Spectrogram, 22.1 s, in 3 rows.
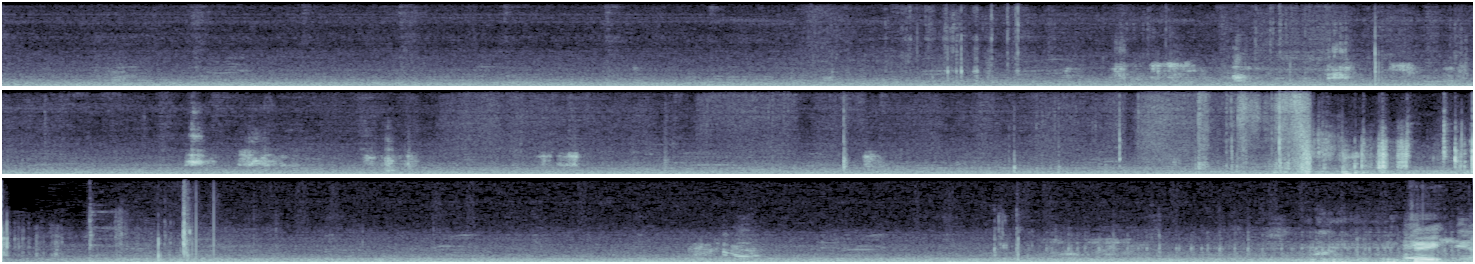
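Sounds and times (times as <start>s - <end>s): steady low hum: 0.0s - 22.0s
short animal calls: 5.3s - 7.4s, 8.2s - 10.4s
handling knocks and rustles: 9.2s - 15.8s.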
